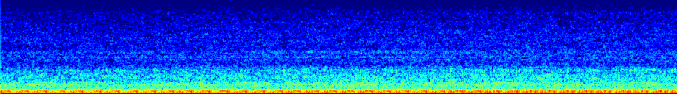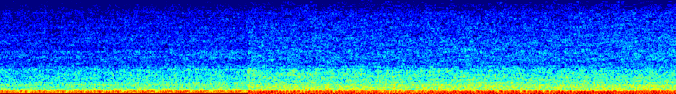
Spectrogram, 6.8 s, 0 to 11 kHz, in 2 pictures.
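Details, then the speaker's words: Flood-damaged Chrysler SRT8 just after its first successful start, following cleaned terminals and a new part. It runs smooth and even, then settles to a lower steady idle with no misses or knocks; it sounds good. "Dang it, I'm so bummed we didn't get that on camera. Engine sounds good."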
